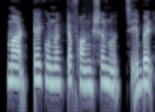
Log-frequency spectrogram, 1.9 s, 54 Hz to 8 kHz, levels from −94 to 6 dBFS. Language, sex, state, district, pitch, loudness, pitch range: Bengali, female, West Bengal, Kolkata, 195 Hz, -20 LUFS, 185-215 Hz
